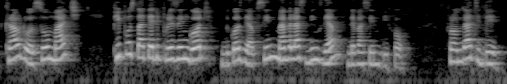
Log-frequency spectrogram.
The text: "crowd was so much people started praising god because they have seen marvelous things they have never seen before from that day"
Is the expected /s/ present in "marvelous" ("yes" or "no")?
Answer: yes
